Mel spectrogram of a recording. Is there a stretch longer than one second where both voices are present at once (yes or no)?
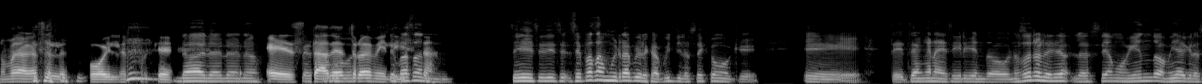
yes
